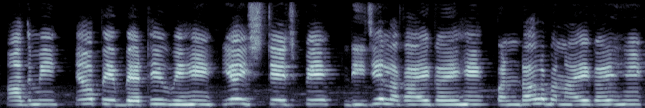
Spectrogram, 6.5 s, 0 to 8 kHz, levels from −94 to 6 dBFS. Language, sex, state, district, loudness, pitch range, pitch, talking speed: Hindi, female, Bihar, Saran, -15 LUFS, 290-315 Hz, 300 Hz, 165 wpm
